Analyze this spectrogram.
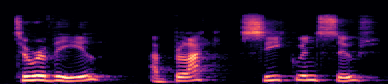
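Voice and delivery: ordinary delivery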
